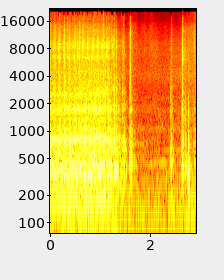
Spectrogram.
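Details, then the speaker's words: Lion Mising-sold Janome Harmony 2041 household sewing machine, about 20 years old, after repair of lower shaft gear/shuttle race timing that failed to pick up bobbin thread: quick even needle clatter sewing H zigzag pattern (zigzag width at 5), short bursts; runs smoothly, normal. "H. 지그재그. 요 무늬를 나오게 하려면 지그재그는 항시 5에 놓으셔야 됩니다."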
